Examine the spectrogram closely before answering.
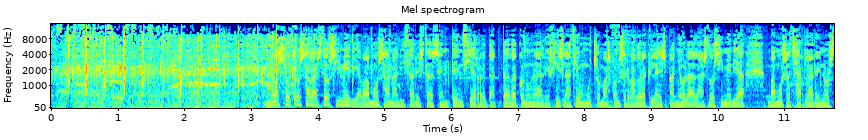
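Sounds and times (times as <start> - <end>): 
crowd applauding outside courthouse: 0.0 - 7.3
speech: 3.3 - 11.7.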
